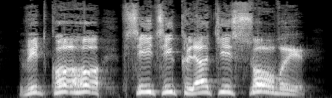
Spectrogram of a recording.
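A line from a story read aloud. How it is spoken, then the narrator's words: Growling. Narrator (Ukrainian): прогарчав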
